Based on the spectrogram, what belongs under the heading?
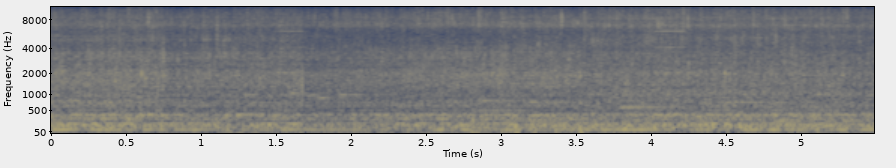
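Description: Chicken pieces frying with masala in oil in a non-stick pan, a steady sizzling. The meat is being fried down with the spices (kasha), the stage where the oil separates from the masala.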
